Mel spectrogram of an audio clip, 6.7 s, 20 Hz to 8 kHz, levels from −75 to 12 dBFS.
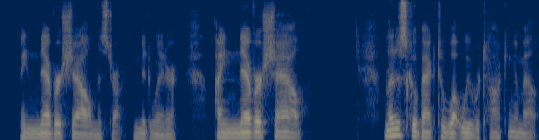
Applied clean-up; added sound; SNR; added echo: neural mask model DeepFilterNet 3.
